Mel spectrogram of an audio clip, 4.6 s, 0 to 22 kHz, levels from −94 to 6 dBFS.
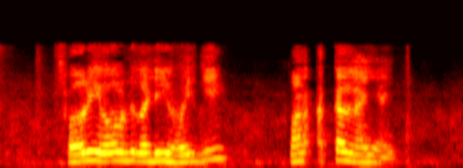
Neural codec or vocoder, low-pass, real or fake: codec, 44.1 kHz, 2.6 kbps, DAC; 7.2 kHz; fake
